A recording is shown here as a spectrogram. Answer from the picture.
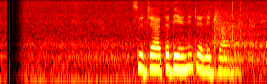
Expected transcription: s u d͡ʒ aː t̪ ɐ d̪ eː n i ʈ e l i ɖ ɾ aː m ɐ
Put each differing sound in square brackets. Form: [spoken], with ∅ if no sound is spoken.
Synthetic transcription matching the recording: s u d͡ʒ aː t̪ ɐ d̪ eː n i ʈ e l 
